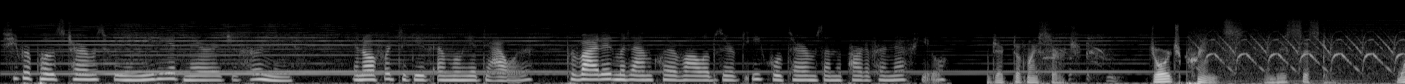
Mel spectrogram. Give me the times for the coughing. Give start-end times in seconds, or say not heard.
10.3-11.2.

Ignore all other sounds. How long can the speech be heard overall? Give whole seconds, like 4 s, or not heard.
14 s.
